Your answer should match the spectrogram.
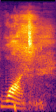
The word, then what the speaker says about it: Tuan: His name is spelled T U N. And I said to Tom, "Hey Tom, can you ask him how we say his name? Cuz I do not want to butcher our sponsor." And Tom said, "It's one with a T."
